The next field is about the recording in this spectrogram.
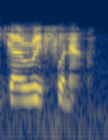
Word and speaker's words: Garifuna: And for people who may not be familiar with the location of where, am I pronouncing it? Is it Garifuna people? That's the right pronunciation? – You can say Garifuna, and I say Garifuna.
